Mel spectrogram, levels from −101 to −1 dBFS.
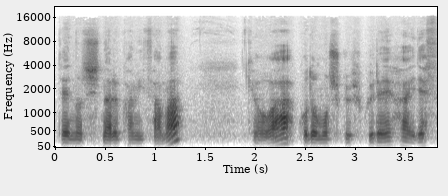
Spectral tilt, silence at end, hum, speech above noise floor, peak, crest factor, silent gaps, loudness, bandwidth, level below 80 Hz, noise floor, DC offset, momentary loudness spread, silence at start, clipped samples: -1.5 dB/octave; 0 s; none; 25 dB; -10 dBFS; 22 dB; none; -32 LUFS; 17 kHz; under -90 dBFS; -57 dBFS; under 0.1%; 11 LU; 0.05 s; under 0.1%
